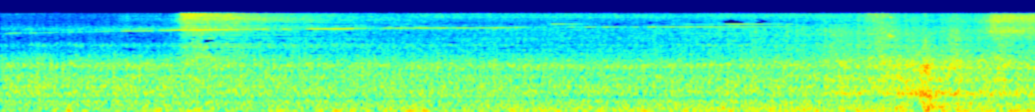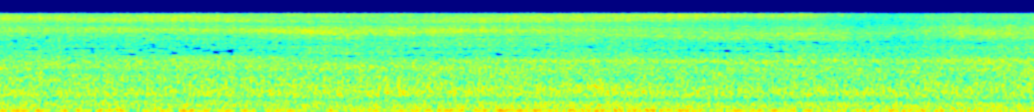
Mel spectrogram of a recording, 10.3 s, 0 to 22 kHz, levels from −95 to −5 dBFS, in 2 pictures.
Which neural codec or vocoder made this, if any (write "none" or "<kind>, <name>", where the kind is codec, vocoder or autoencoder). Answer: none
